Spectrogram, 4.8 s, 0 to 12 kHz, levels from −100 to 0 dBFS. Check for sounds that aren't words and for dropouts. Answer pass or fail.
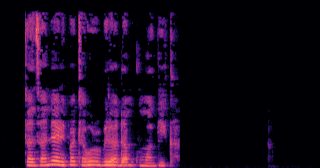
pass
